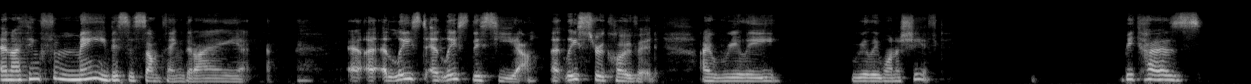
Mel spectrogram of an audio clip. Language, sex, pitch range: English, female, 160-220 Hz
